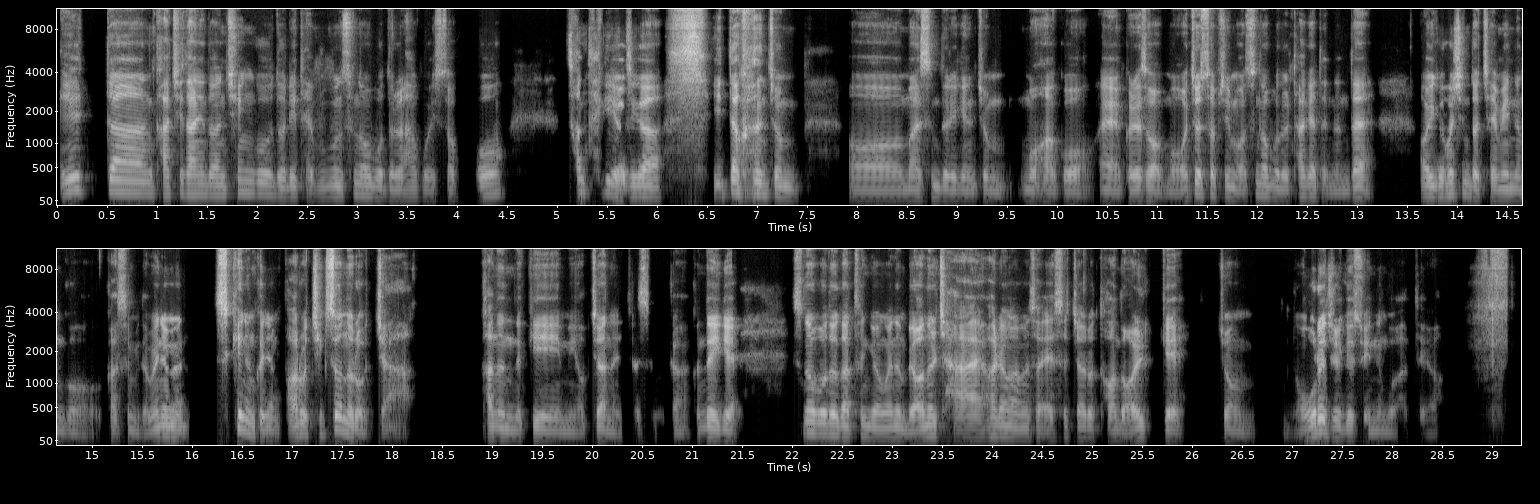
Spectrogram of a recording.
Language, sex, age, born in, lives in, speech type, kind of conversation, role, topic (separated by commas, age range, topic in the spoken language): Korean, male, 45-49, South Korea, United States, conversation, podcast, guest, 계절마다 즐겨 하는 야외 활동은 무엇인가요?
